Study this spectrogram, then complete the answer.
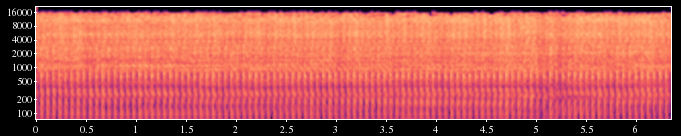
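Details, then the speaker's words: Planet Jr. Model B walk-behind tractor with air cleaner and elbow refitted, driving it up the hill: steady, even single-cylinder thump at constant speed, no misses or knocks. Governor works; normal running. "I got the engine to stay running and everything and that's all squared away I got the air cleaner back on there with the elbow and everything runs really nice now idles throttles up and everything good Governor Works nice"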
